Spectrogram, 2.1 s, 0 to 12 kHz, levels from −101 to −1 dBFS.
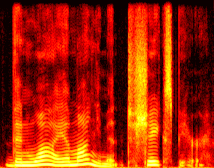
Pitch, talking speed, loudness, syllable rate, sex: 240 Hz, 170 wpm, -13 LUFS, 5.6 syllables/s, female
